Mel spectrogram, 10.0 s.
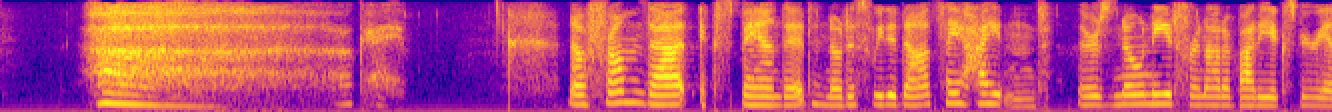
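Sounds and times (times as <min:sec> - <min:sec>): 
deep breath during a guided meditation: 0:00.6 - 0:02.6
speech: 0:04.3 - 0:09.9.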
